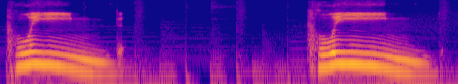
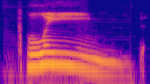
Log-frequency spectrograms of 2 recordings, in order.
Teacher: En pasado simple es cleaned, cleaned. Pronuncio la ed como una D, dejando esta E muda.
